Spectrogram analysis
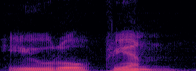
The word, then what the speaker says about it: European: Here you see the article A has been used before the noun European because the first letter, that is E, though it is a vowel letter, but still it makes a consonant sound.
